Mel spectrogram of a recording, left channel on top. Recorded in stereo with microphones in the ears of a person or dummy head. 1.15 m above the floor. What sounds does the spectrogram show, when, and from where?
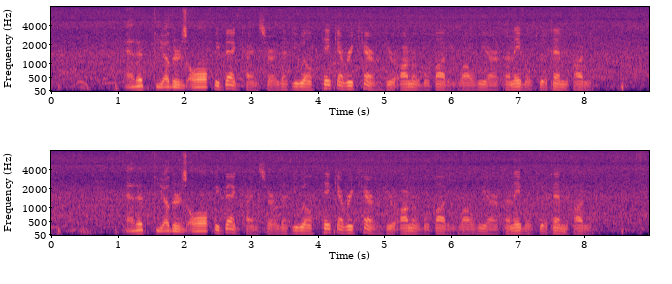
1.1 s a man speaking: 10° left (ahead or behind)
2.5 s a man speaking: 5° left (ahead or behind)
